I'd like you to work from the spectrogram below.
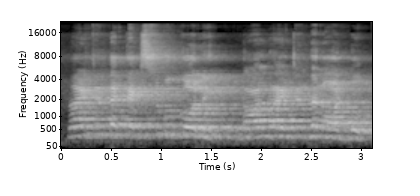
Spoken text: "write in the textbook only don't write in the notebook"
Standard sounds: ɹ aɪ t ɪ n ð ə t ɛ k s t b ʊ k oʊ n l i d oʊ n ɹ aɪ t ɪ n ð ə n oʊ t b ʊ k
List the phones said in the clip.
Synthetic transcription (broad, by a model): ɹ aɪ t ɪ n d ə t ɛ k s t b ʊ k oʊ l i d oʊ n ɹ aɪ t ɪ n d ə n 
